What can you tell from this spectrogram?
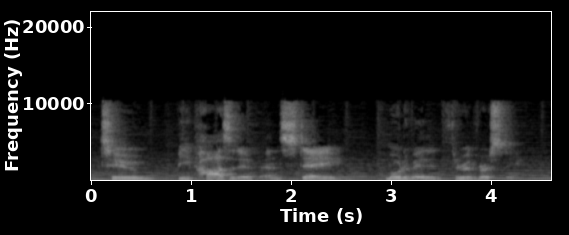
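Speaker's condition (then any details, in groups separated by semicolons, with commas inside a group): No condition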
